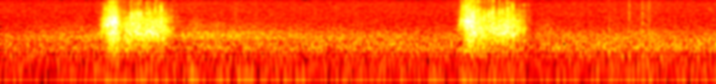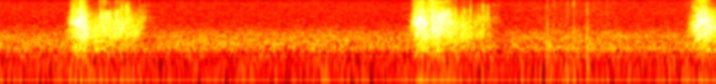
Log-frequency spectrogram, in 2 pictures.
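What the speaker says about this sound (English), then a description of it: "When alarmed, the huge insect makes such a loud, rasping noise, other creatures give it a wide berth." A large flightless grasshopper gives a loud rasping alarm call, five separate harsh buzzing bursts about every second and a half, close and clear against a faint background hiss, no talking.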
